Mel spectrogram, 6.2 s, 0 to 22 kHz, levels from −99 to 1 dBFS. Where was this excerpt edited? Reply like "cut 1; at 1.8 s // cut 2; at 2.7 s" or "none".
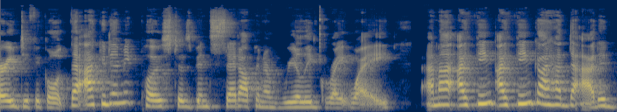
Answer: cut 1; at 5.0 s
